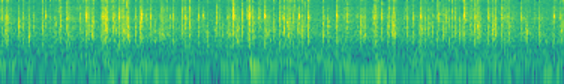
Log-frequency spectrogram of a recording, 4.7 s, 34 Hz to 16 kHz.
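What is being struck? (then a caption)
Plastic computer keyboard. Fingertips of both hands type quickly on a pink plastic full-size BT21 COOKY keyboard with round white keycaps and a hollow body. Rapid, overlapping key taps give bright clicks over a steady, hollow low thump that continues without pause.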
